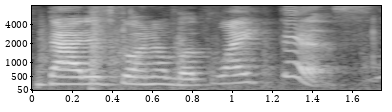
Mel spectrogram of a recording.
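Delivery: usual speaking voice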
